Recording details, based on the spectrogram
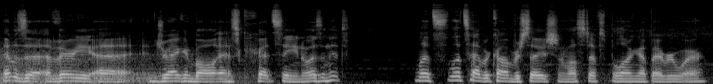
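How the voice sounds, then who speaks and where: A man's voice: mid-range voice, fairly even intonation, fairly quick. A man giving casual, slangy playthrough commentary as a gaming host, with wry joking reactions. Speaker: gaming video host playing through a game. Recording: commentary over loud game audio. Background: game music and effects.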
